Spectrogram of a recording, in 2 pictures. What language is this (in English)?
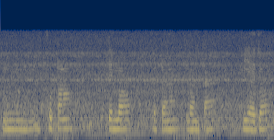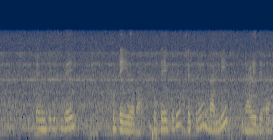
Odia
